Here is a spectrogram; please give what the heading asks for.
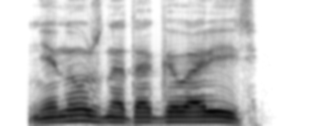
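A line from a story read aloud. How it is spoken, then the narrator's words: Gloomy request. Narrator (Russian): мрачно попросил Керим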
